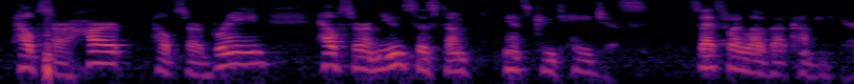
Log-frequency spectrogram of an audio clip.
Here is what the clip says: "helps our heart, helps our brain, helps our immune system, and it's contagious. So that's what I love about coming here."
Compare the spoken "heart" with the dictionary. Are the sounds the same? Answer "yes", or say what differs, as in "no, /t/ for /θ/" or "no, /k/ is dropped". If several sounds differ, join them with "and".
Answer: yes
